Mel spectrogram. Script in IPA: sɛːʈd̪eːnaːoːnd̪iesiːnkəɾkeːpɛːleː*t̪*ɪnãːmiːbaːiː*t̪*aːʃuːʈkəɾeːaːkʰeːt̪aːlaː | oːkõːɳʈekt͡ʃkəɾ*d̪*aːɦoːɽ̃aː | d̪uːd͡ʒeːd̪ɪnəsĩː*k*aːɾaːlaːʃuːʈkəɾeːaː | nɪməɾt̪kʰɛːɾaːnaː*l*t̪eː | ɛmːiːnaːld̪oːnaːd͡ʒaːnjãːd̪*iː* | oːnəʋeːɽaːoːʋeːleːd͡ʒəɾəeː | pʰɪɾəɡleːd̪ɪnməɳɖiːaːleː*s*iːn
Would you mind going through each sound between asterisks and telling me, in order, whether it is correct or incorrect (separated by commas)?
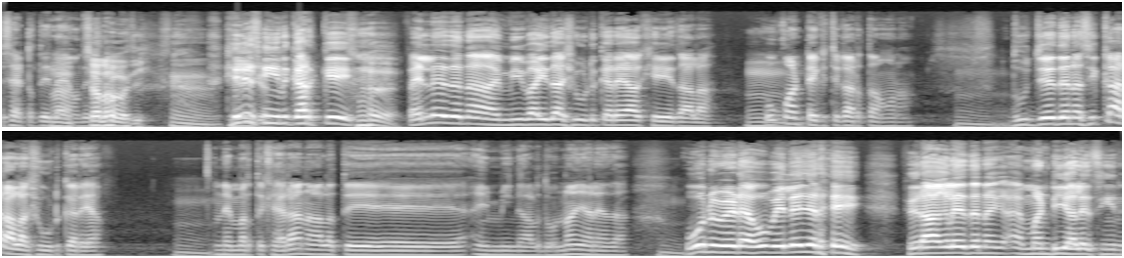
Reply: incorrect, incorrect, incorrect, correct, correct, incorrect, correct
